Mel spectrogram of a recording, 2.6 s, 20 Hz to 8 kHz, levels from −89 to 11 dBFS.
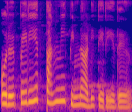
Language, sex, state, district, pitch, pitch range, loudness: Tamil, female, Tamil Nadu, Nilgiris, 240 Hz, 190-295 Hz, -16 LUFS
